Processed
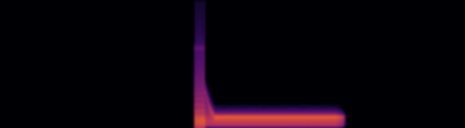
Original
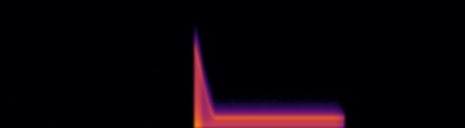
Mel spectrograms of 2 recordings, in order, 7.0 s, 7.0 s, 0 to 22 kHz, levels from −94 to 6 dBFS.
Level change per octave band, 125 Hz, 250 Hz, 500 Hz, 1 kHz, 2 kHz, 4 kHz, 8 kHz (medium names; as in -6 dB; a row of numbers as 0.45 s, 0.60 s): -9.5 dB, -0.5 dB, +2.0 dB, -12.5 dB, under -20 dB, under -25 dB, no reading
